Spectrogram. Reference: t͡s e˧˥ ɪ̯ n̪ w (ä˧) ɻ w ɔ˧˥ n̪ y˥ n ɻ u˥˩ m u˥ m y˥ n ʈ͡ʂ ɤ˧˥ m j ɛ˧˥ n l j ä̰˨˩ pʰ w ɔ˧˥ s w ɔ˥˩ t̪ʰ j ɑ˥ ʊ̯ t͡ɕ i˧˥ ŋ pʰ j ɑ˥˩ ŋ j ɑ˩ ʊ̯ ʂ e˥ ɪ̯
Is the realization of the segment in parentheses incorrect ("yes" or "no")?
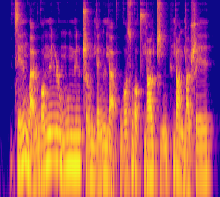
yes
